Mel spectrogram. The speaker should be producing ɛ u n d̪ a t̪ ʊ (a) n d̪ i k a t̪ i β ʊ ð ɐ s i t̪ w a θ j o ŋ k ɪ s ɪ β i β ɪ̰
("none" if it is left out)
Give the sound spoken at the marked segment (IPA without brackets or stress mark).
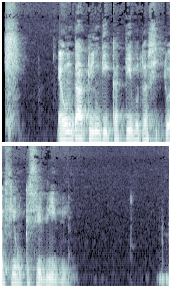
i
